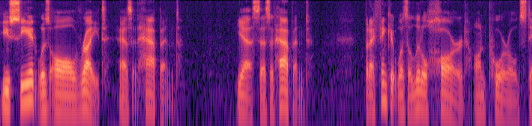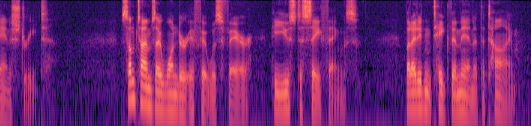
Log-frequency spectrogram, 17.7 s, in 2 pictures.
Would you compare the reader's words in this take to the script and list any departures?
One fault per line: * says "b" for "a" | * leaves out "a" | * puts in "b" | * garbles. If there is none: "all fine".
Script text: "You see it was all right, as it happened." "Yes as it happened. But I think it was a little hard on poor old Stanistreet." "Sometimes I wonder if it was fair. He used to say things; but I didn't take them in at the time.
all fine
